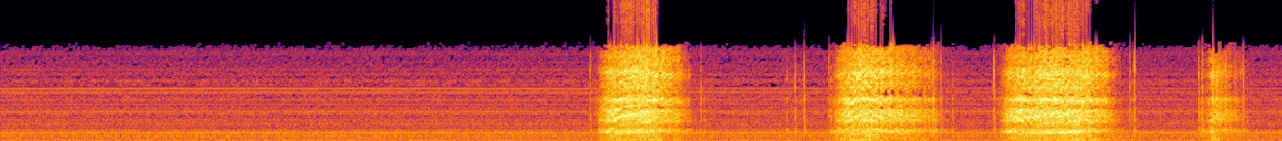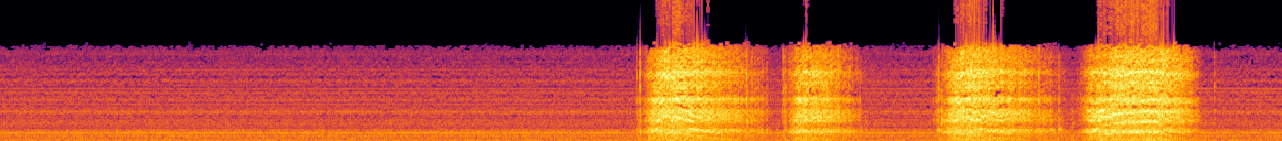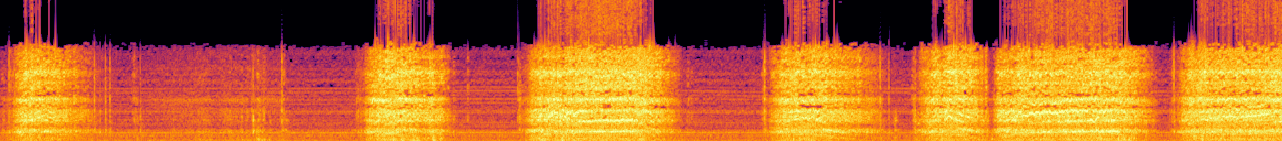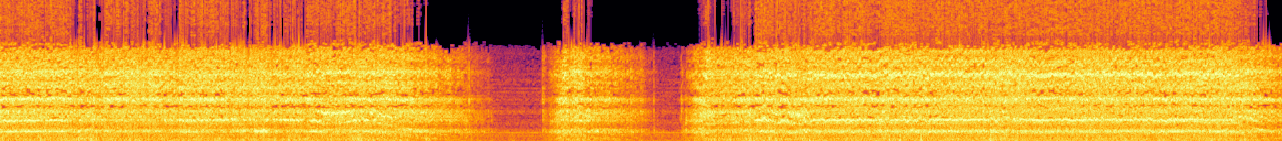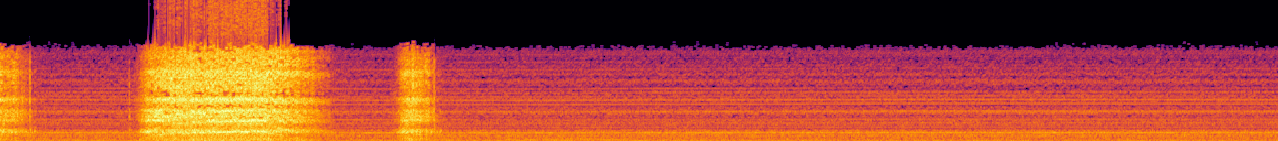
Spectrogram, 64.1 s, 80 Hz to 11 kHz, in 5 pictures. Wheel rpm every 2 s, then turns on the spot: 0, 0, 0, 40, 20, 60, 0, 0, 0, 10, 10, 20, 60, 10, 20, 80, 60, 50, 130, 210, 230, 60, 30, 210, 210, 130, 80, 40, 0, 0, 0, 0.
none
